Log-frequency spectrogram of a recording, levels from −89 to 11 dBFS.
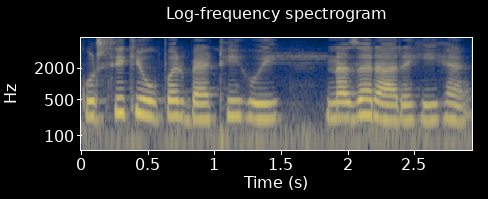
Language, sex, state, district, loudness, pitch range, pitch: Hindi, female, Chandigarh, Chandigarh, -15 LUFS, 210-240 Hz, 220 Hz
